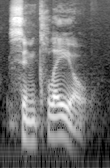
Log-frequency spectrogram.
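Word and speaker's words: synkleo (συγκλείω): Now, in the Greek, it's pronounced synkleo.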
